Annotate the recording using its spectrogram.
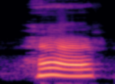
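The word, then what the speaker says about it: hare: See, pronounce this, hair, hair. H-A-I-R, hair, H-A-R-E, hair. Hair andre ಕೂದಲು, hair andre la. See the meanings, different meanings, only same pronunciation.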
